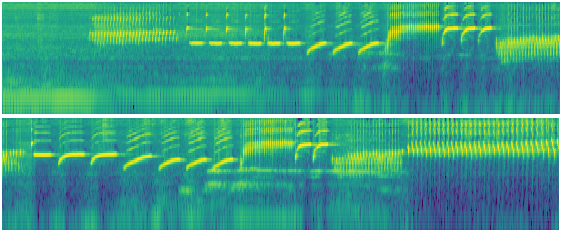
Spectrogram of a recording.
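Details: Domestic canary singing energetically, a recording used as a tutor for other songbirds: a long varied song of buzzy rattles, rapid rising whistled notes repeated in quick series, sweeping upslurs and dense high trills, with a faint steady tone underneath.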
